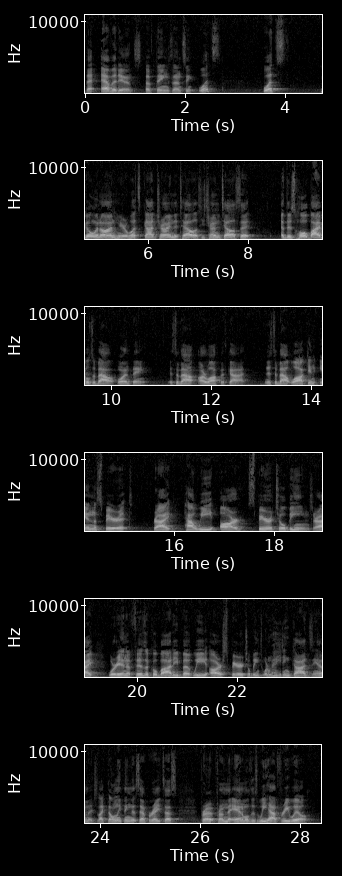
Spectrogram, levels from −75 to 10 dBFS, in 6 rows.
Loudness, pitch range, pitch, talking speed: -24 LUFS, 95-140 Hz, 120 Hz, 165 wpm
